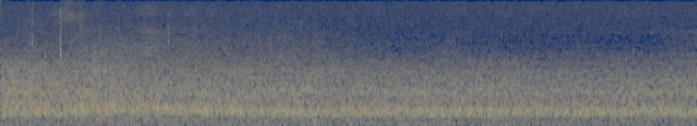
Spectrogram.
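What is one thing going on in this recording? A long train rumbles steadily in the distance.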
